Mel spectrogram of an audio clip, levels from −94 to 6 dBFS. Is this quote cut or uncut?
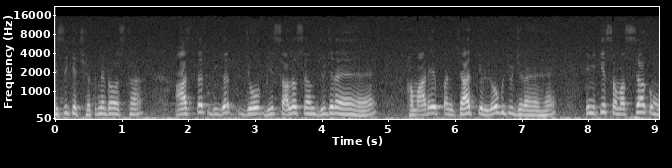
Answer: uncut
